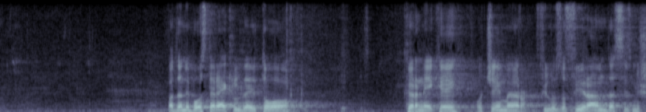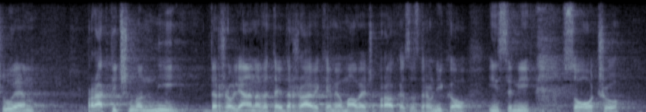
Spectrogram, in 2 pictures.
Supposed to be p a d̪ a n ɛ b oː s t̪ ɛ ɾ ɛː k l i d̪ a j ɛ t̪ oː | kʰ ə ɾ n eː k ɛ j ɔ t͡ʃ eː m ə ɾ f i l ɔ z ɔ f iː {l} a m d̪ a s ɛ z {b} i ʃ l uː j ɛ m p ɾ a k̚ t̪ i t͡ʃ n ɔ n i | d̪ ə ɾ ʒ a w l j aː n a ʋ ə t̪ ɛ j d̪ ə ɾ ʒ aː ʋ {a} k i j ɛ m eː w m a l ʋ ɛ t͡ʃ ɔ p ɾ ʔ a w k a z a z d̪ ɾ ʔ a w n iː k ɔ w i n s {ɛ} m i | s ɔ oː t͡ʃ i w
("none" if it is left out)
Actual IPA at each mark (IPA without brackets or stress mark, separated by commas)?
ɾ, m, i, ɛ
